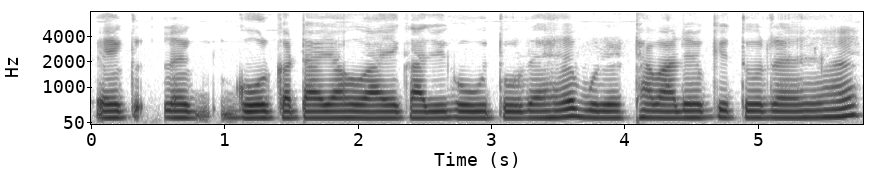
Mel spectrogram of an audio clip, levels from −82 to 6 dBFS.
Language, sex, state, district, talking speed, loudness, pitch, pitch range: Hindi, male, Bihar, West Champaran, 165 wpm, -14 LUFS, 180 Hz, 175-180 Hz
